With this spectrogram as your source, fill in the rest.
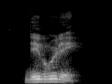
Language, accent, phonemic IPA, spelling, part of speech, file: French, France, /de.bʁy.le/, débrûler, verb, LL-Q150 (fra)-débrûler.wav
- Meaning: to reduce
